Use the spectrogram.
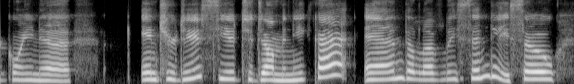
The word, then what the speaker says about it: Dominica: I think some people get confused and they think we're part of the Dominican Republic, but indeed we are not. We are our own island and it's pronounced Dominica and we're called the nature island.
